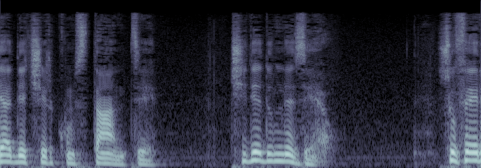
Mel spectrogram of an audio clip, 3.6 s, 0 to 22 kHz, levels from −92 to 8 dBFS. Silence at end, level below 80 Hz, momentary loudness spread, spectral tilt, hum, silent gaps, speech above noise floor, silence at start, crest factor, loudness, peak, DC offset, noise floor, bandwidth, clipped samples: 0 s; -46 dBFS; 13 LU; -5.5 dB/octave; none; none; 39 dB; 0 s; 20 dB; -21 LUFS; -2 dBFS; under 0.1%; -57 dBFS; 16.5 kHz; under 0.1%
